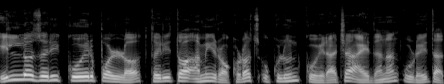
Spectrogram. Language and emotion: Goan Konkani, neutral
